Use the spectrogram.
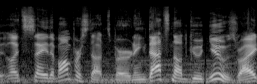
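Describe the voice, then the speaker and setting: A man with a non-native accent has a bright, sharp tone with vocal fry, and his pitch swings very widely. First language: not English. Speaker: motorsport paddock reporter. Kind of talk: live event coverage chat.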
